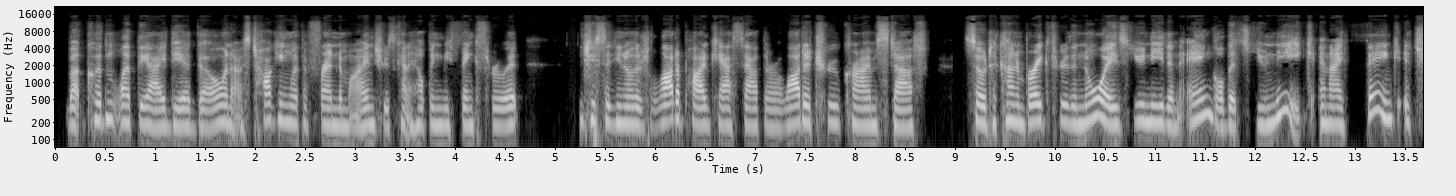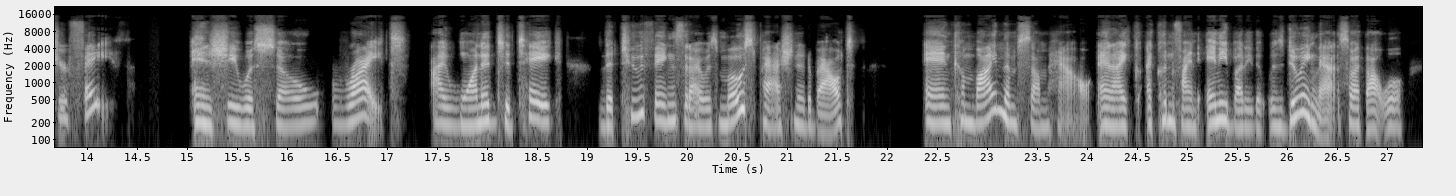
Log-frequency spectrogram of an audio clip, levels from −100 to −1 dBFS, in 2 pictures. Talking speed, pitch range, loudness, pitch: 215 wpm, 180-210 Hz, -23 LUFS, 190 Hz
